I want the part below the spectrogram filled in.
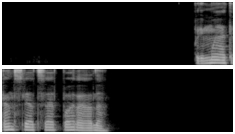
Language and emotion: Russian, neutral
